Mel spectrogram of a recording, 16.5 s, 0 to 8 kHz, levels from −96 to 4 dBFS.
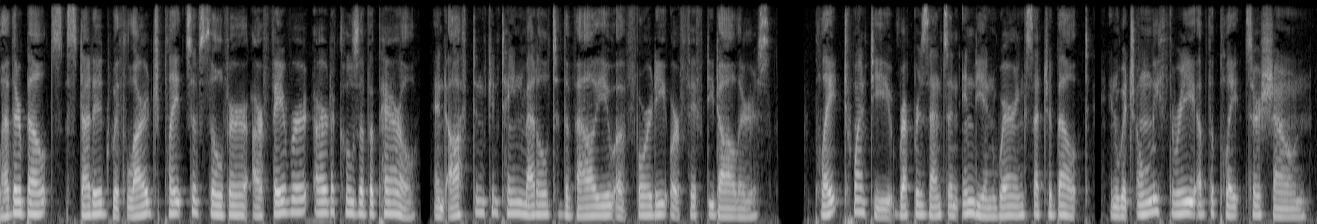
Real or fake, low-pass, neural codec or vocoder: real; 7.2 kHz; none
